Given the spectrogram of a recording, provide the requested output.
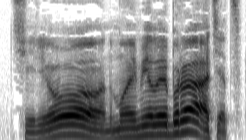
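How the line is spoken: Grim. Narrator (Russian): заметил он мрачно

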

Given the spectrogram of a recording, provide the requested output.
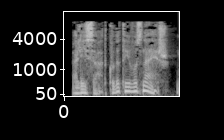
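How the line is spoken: Loud whisper. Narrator (Russian): громко зашептала Олечка

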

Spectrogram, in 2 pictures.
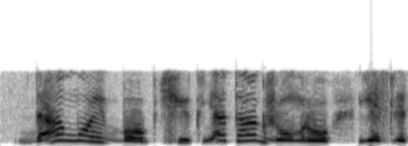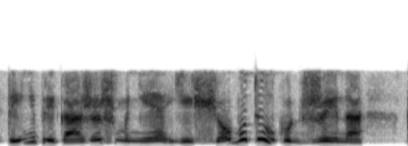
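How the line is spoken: Plain. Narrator (Russian): ответила Темперэнса

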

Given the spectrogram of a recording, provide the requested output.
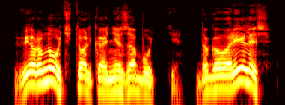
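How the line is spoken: Displeased bass. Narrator (Russian): недовольно пробасил Горький

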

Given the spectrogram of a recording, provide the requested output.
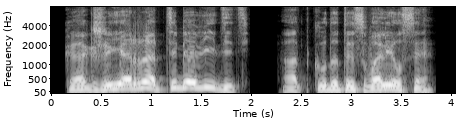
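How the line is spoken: Deep bass voice. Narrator (Russian): пробасил тот

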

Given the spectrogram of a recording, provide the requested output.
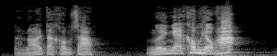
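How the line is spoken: Loud angry scolding. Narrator (Vietnamese): Thiên Bồng cất cao giọng quát mắng

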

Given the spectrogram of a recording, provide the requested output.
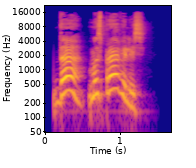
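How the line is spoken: Loud answer. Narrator (Russian): ответила я громко

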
